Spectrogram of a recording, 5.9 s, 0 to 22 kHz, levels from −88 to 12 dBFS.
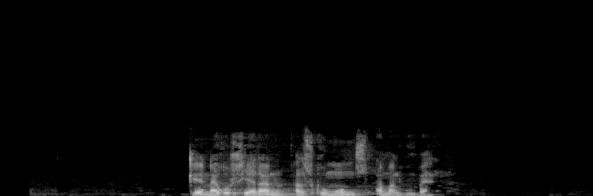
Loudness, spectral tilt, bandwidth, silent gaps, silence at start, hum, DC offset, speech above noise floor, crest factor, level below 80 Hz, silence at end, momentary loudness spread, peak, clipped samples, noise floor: -19 LUFS; -6.5 dB/octave; 7.4 kHz; none; 1.9 s; none; under 0.1%; 68 dB; 20 dB; -60 dBFS; 1.6 s; 11 LU; -2 dBFS; under 0.1%; -87 dBFS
